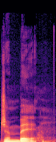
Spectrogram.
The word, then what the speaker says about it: djembe: of you probably are familiar with and it's jumbe apparently this is how to say it properly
